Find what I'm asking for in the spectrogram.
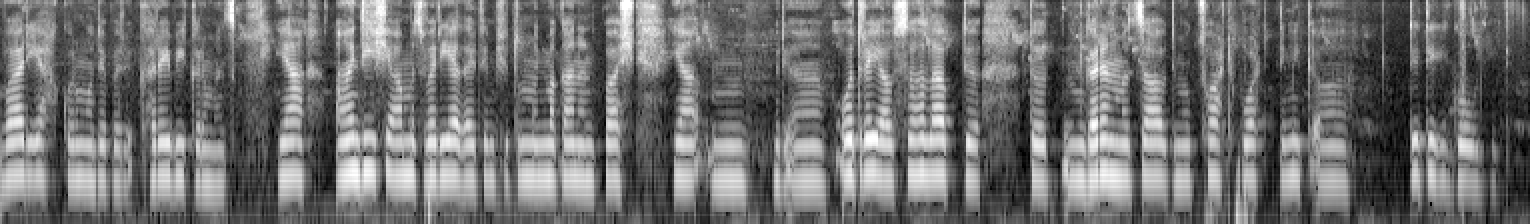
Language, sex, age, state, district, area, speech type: Kashmiri, male, 18-30, Jammu and Kashmir, Kupwara, rural, spontaneous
